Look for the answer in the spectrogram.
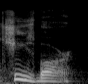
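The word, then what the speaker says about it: Chebar: This is, if you in verse 1, Ezekiel, it says there, he's by the river I pronounce it cheese bar.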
